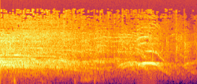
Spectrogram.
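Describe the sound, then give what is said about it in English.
A church crowd erupts in loud screaming and cheering for Jesus, a sustained wash of shrill voices with rising and falling whoops that swell again near the end. “Somebody scream for Jesus.”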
